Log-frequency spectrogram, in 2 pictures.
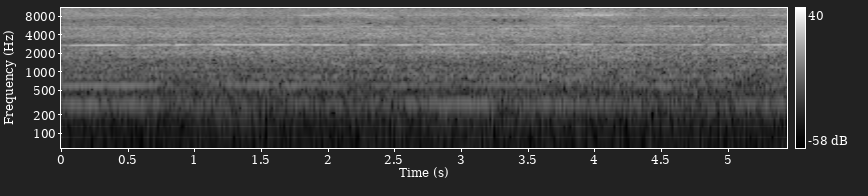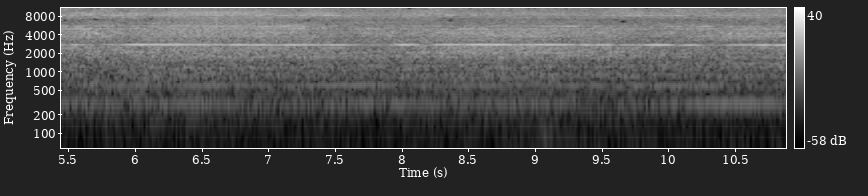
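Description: Makita DCL180 18V cordless stick vacuum running steadily, a high motor whine over the rush of air, as its floor nozzle is pushed over carpet.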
